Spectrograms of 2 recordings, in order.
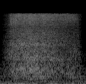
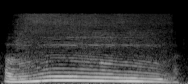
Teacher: the F sound is unvoiced and sounds like this F and the V sound is voiced and sounds like this V correctly pronouncing these sounds will make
